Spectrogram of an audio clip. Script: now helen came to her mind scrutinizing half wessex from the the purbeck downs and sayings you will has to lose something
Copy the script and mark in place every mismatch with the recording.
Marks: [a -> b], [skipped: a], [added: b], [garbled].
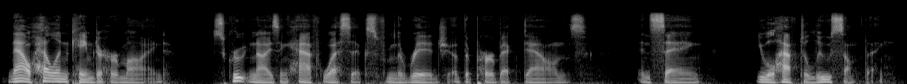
now helen came to her mind scrutinizing half wessex from the [added: ridge of] the purbeck downs and [sayings -> saying] you will [has -> have] to lose something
